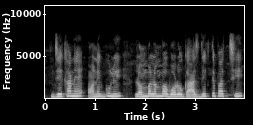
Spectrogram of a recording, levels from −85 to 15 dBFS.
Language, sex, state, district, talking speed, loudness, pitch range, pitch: Bengali, female, West Bengal, Darjeeling, 120 wpm, -14 LUFS, 245-290 Hz, 275 Hz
